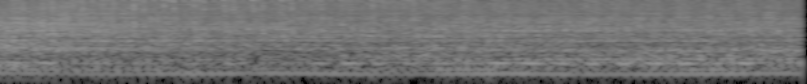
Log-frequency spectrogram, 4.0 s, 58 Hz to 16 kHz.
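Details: VW Golf VR6 2.9, 103,000 km, rough idle: busy, uneven metallic chatter about three per second. Chain-rub noise that grew louder after the upper hydraulic tensioner screw was replaced; cause unclear.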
